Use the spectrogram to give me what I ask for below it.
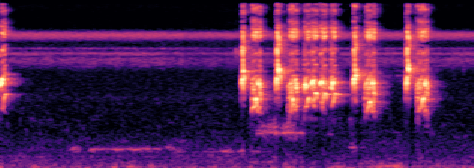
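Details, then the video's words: Orange-headed thrush song meant to prompt caged birds that have stopped singing: quiet start with a faint low whistle, then a fast burst of sharp high chirps and rattling trills in clustered groups over the last two seconds. "Pancingan burung anis merah macet dan malas bunyi"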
